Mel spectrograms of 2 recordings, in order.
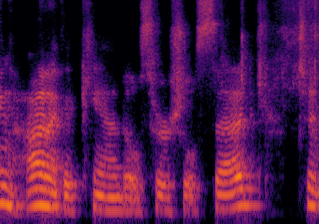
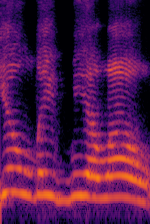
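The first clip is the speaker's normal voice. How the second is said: squeaky, scared little voice, high; 7 semitones higher than usual. Narrator reads the frightened little goblin's words to Herschel, squeaking. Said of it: "he squeaked".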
